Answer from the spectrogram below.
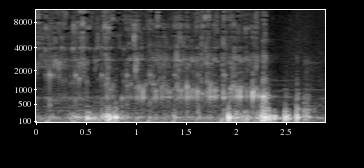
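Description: Domaine du Castel wine from Israel glugs into a glass in uneven gurgling bursts, with a splashing pulse near the start and a fuller run of pouring toward the end, no voices.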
